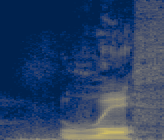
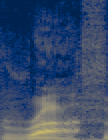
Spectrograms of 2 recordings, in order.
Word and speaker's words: wrath: If you want to be like a stickler, but I it's like wroth and wrath. Both are fine. I think Wrath is more correct, but Roth sounds cooler, so I say it.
